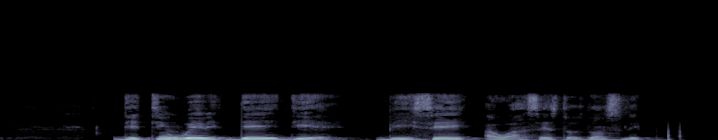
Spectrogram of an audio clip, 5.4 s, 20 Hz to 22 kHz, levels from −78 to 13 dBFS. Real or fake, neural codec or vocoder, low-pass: real; none; 7.2 kHz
